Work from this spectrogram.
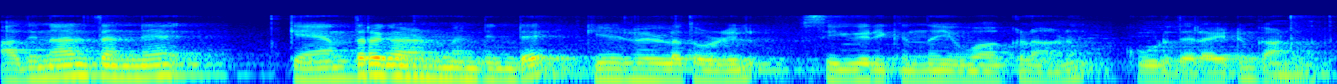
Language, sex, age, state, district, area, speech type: Malayalam, male, 18-30, Kerala, Kannur, rural, spontaneous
